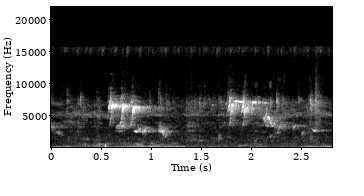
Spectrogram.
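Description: Parakeets in a flock give shrill, scratchy chirps in two bursts of overlapping calls, with a faint low background hum.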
